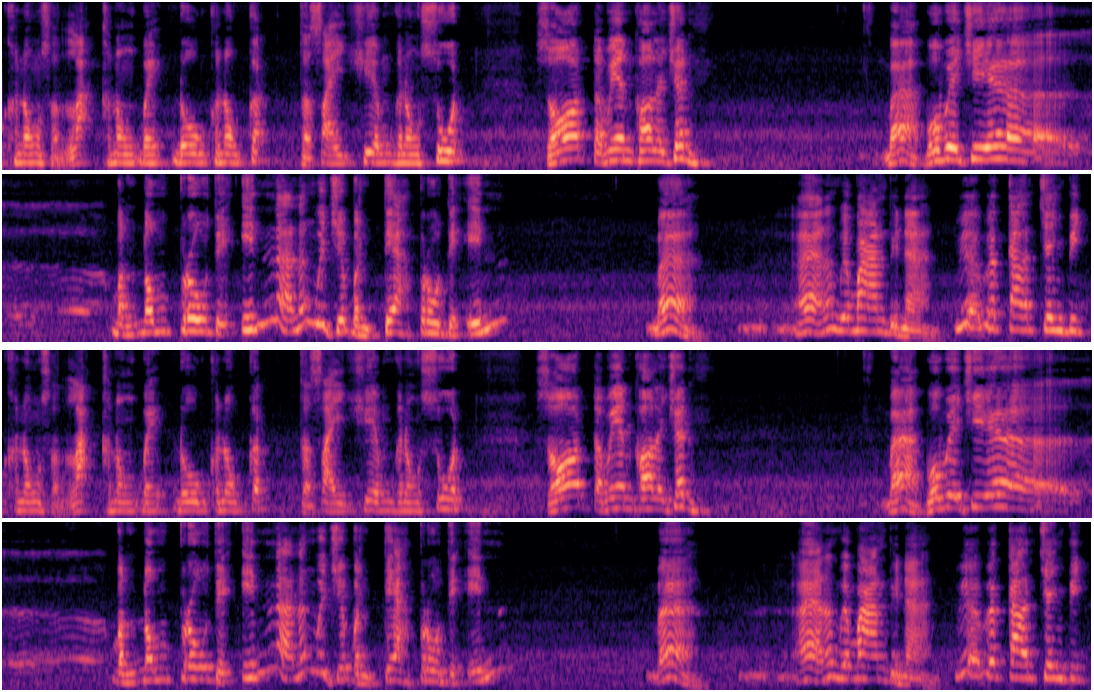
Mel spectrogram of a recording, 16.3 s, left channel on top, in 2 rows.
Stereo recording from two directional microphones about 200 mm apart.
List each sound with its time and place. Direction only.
0.0 s a man's voice: 25° left (ahead or behind)
6.6 s speech: 25° left (ahead or behind)
13.0 s speech: 25° left (ahead or behind)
